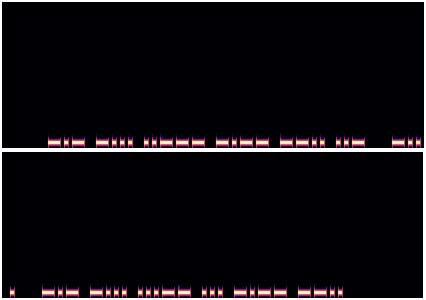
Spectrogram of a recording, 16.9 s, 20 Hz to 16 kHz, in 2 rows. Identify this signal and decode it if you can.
Morse code, heard as a keyed tone, about 15 wpm, 700 Hz. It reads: KB2YZU DE KB3SYZ
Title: USA Callsign DE Callsign 15wpm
